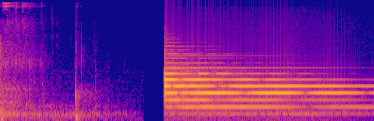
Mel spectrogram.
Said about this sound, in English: When the bell tolls one, look for the first spirit.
